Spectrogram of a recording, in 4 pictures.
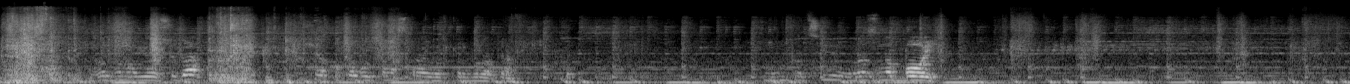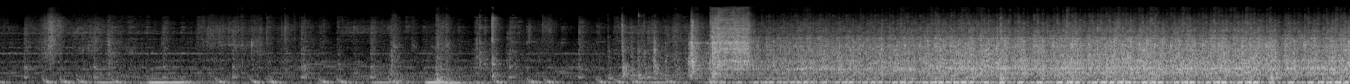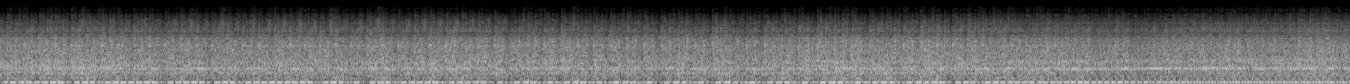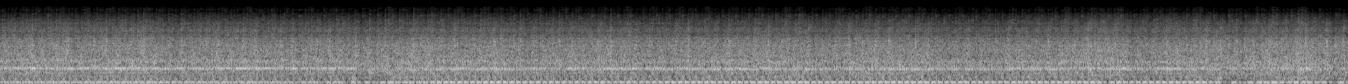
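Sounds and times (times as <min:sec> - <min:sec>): motorcycle engine idling: 0:18.0 - 0:53.9.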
